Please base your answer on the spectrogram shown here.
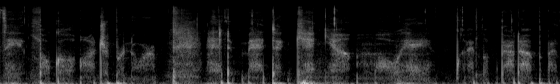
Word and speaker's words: Kenia Monge: Travis, whom was a local entrepreneur, had met Kenia Monge.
